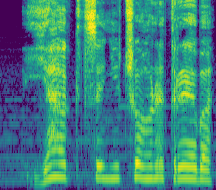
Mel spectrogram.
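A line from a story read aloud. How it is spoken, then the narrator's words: Shouting. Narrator (Ukrainian): закричав Ілько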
